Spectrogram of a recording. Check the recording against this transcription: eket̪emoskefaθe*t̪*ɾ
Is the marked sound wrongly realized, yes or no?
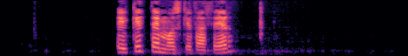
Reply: yes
